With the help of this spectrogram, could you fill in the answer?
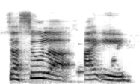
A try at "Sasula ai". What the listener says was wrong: Sasula ai. So I kind of hearing you put actually you're putting a glottal stop like over there. Sasula ai. Ai.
